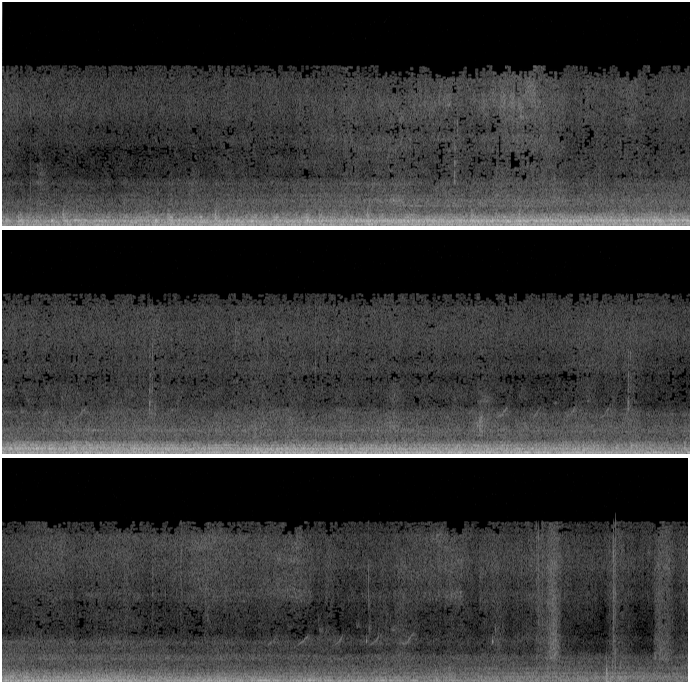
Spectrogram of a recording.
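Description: Rhaetian Railway electric train passing over a stone viaduct: the steady rumble of its wheels on the rails, swelling towards the middle and fading over the last few seconds as it moves away.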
